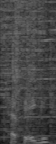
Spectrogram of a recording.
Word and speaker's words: Tepig: Not Tepig, as in tepid. Yeah, it's Tepig.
